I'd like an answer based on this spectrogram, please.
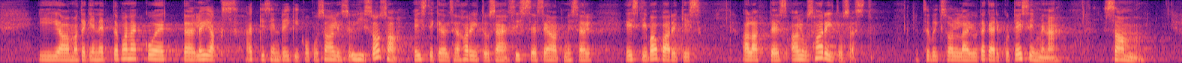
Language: Estonian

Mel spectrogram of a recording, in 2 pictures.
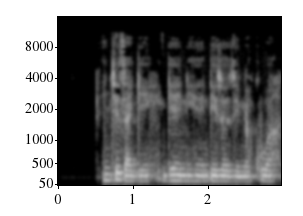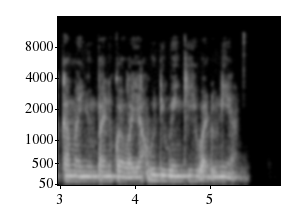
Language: Swahili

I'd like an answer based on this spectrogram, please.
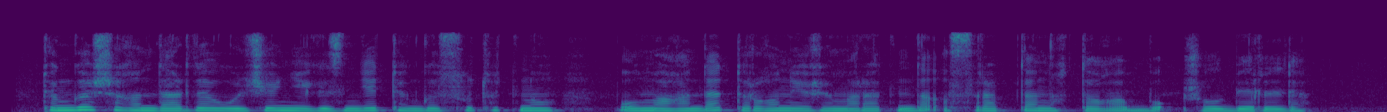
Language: Kazakh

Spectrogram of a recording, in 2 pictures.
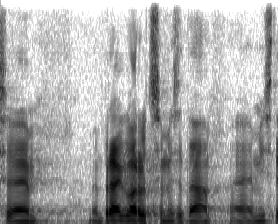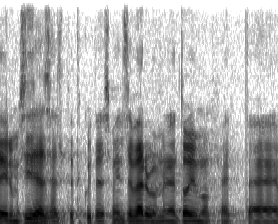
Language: Estonian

